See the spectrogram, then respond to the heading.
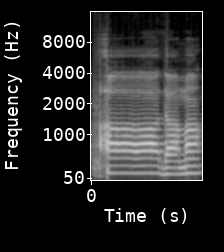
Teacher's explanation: حمزہ کھڑا زبر آ، دال زبر دا، آدا، میم زبر ما، آدما۔ دال پر پڑا زبر ہے، میم پر بھی پڑا زبر ہے، دونوں کو جلدی پڑھیں گے، کھینچیں گے نہیں، لیکن حمزہ پر کھڑا زبر ہے تو حمزہ کو کھینچیں گے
